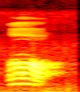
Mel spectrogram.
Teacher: Terus to, kalau to pakai yang atas ya, di belakang di seri atas. To itu kayak ta tapi lebih tekan lagi supaya bisa dapat tebalnya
